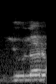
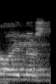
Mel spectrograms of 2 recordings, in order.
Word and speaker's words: Euler: कभी-कभी उसको यूलर भी बोलते हैं कोई लोग प्रोनाउंसिएशन में, और ऑयलर्स भी बोलते हैं.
